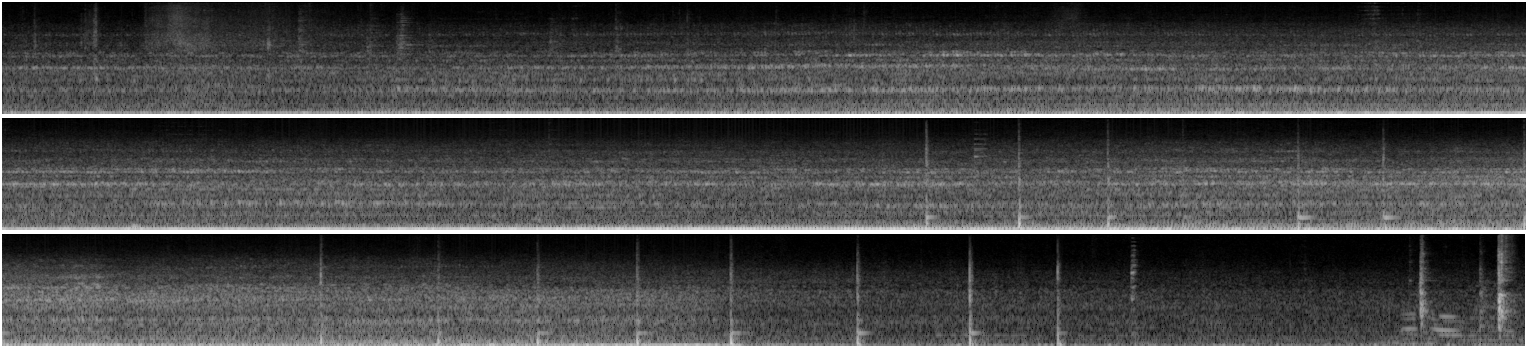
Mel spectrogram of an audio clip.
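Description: An engine running steadily, growing louder over the first ten seconds or so, then cutting off suddenly about nineteen seconds in. A few light knocks follow.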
